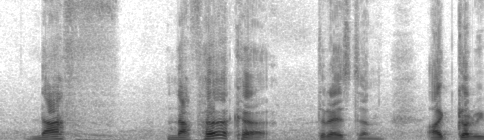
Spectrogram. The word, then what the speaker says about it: Nahverkehr: German V is pronounced like an F. Nahverkehr Dresden.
